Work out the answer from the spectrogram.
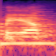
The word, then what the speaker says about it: ma'am: sheep and you know there's a reason mam rhymes with lamb ma'am yes ma'am no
